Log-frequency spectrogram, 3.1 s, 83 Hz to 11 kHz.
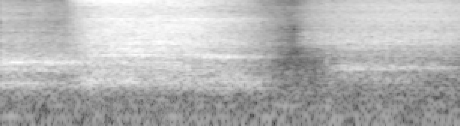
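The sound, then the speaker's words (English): Deep breathing during a breathwork exercise, heard as a steady, airy rush of air that swells and then eases. A brief dip follows before a second, softer breath continues. “We're going to have 5 more good breaths.”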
